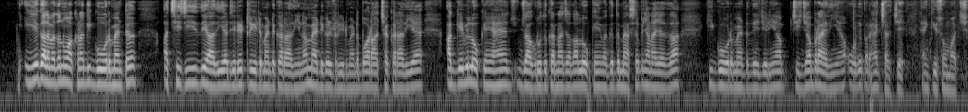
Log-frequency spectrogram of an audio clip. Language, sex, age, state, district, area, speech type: Dogri, male, 18-30, Jammu and Kashmir, Samba, rural, spontaneous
